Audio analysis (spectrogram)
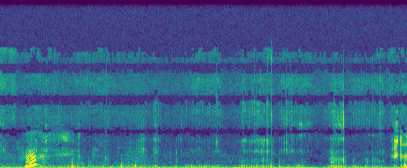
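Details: Hard, continuous low purring from a male house cat, a rough even rumble throughout; a short rising squeaky sound near the start and another at the very end, with faint Russian speech nearby.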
